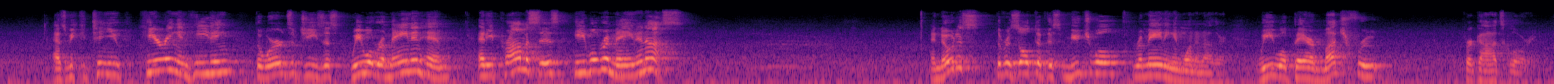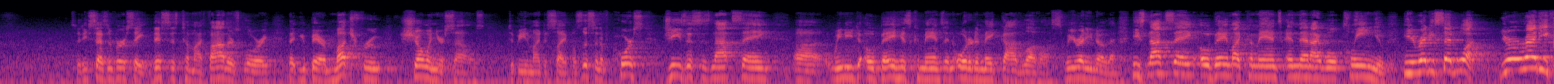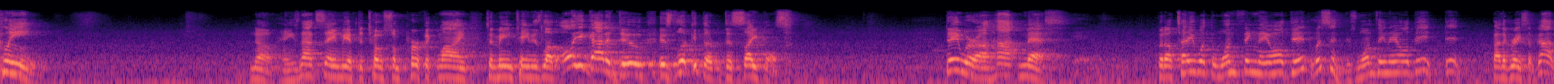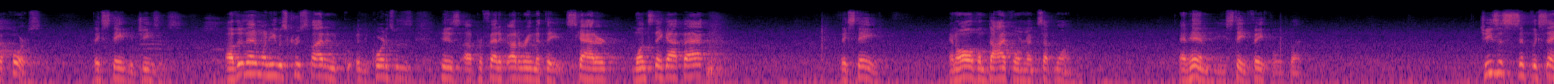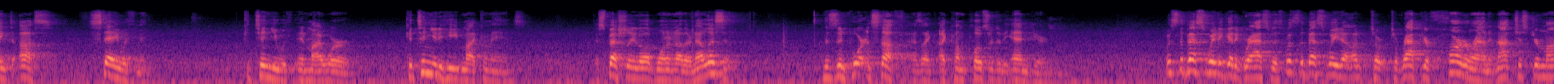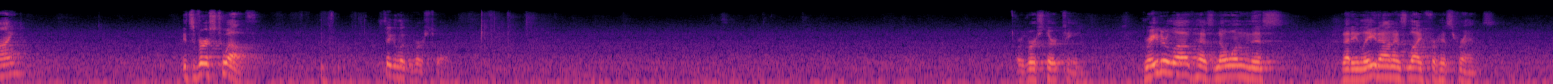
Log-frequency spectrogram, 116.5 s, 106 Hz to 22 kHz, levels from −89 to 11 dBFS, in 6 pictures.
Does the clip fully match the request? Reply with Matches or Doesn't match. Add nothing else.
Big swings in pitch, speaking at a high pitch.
Doesn't match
